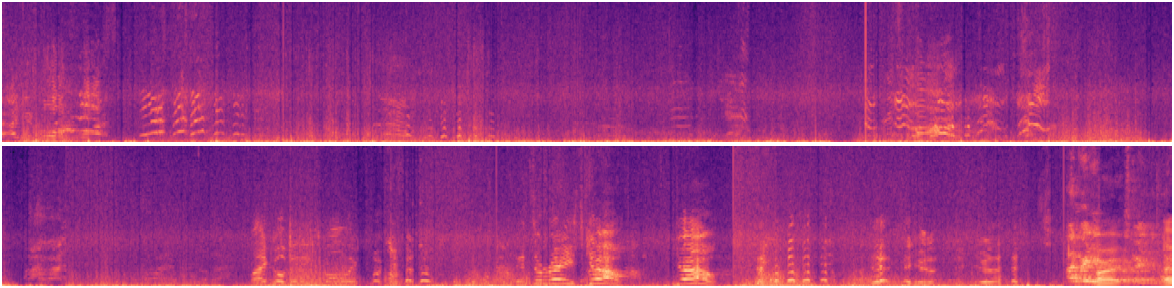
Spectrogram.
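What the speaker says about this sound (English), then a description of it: "Guys, it's a little windy. It's too windy." Strong wind buffets the microphone in loud, continuous rumbling gusts, with voices speaking intermittently over the roar outdoors.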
